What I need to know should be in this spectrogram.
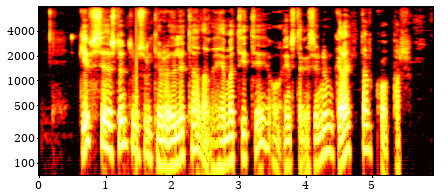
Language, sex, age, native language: Icelandic, male, 40-49, Icelandic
